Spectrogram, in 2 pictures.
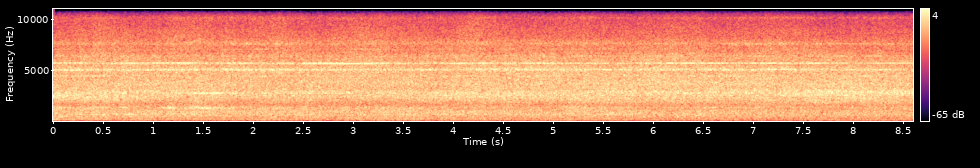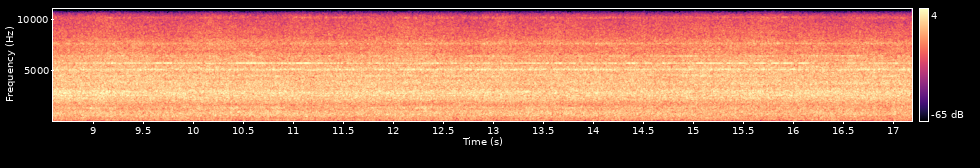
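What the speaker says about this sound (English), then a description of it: "We've got a very loud A319" An Airbus A319 jet airliner at Raleigh-Durham airport produces a steady, loud, continuous roar of engines, heard close and even throughout.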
